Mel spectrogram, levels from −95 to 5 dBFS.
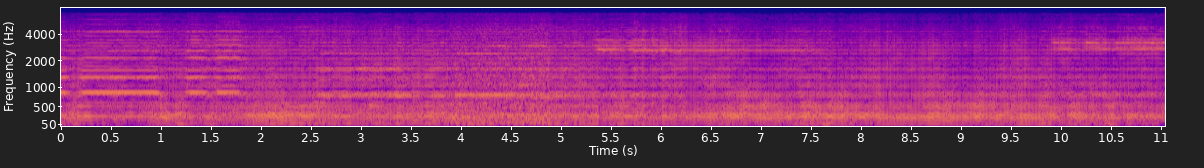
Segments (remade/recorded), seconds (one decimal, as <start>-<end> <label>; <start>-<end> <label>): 0.0-3.9 remade; 3.9-4.9 recorded; 4.9-11.0 remade

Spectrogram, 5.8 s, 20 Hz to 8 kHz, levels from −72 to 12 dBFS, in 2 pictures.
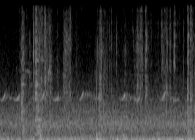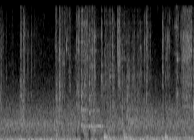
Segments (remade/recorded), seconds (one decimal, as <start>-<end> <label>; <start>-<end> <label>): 0.0-1.3 recorded; 1.3-2.6 remade; 2.6-4.4 recorded; 4.4-5.1 remade; 5.1-5.8 recorded

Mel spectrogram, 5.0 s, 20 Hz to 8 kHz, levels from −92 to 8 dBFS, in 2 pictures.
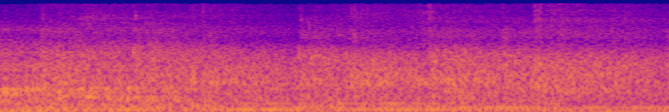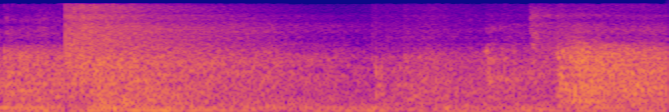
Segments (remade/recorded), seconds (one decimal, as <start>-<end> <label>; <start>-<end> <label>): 0.0-3.0 recorded; 3.0-5.0 remade

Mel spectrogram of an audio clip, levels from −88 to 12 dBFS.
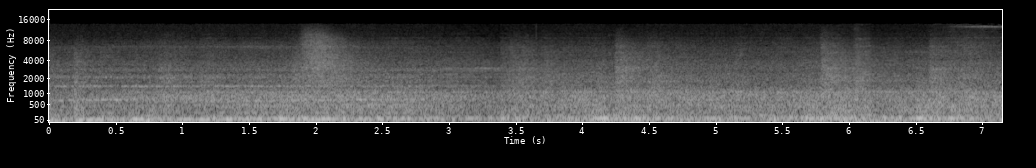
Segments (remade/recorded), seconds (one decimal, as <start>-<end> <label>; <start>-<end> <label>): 0.0-3.0 recorded; 3.0-3.9 remade; 3.9-5.9 recorded; 5.9-6.4 remade; 6.4-7.2 recorded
